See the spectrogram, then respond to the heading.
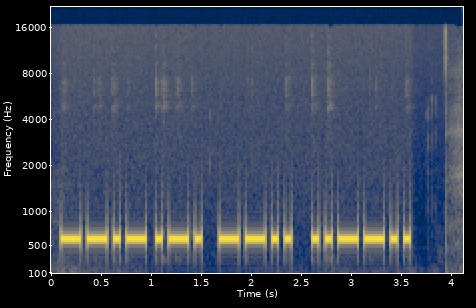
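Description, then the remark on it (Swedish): A steady, mid-pitched Morse code tone keys out the Q-code QRZ followed by a question mark, its dots and dashes sent quickly and tightly with almost no spacing, clear with no voices, ending in a faint click. “Och eh, som alltså, ni hörde där så sände jag det ganska tajt där.”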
